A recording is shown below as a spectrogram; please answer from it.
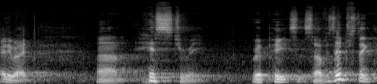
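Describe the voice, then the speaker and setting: Male speech amid noticeable background noise and audible room echo. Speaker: preacher. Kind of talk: sermon. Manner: soft-spoken; halting.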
